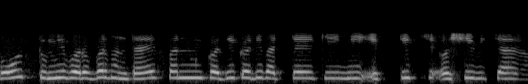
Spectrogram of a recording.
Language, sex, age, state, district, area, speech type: Marathi, female, 18-30, Maharashtra, Aurangabad, rural, conversation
